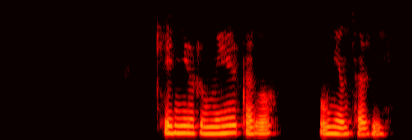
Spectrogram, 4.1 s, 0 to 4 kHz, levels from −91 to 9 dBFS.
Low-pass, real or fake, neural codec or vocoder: 3.6 kHz; fake; codec, 16 kHz, 4.8 kbps, FACodec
